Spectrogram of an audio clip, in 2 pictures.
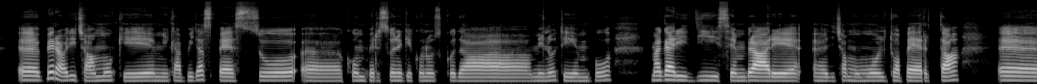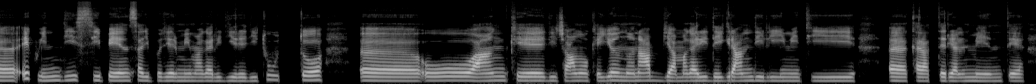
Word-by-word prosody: Ehm, 200 Hz, -1 st, +4 dB
però 280 Hz, -1 st, +4 dB
diciamo 190 Hz, -1 st, -1 dB
che 175 Hz, -1 st, 0 dB
mi 175 Hz, 0 st, -6 dB
capita 180 Hz, +4 st, -3 dB
spesso, 185 Hz, -1 st, +1 dB
uhm, 170 Hz, -1 st, -3 dB
con 180 Hz, +1 st, -5 dB
persone 180 Hz, +1 st, -1 dB
che 175 Hz, -, -6 dB
conosco 175 Hz, 0 st, -5 dB
da 170 Hz, -1 st, +2 dB
meno 175 Hz, +2 st, -4 dB
tempo, 175 Hz, +1 st, -4 dB, 0.4 s
magari 200 Hz, -1 st, +5 dB
di 190 Hz, +3 st, -5 dB
sembrare, 175 Hz, -1 st, +5 dB
uhm, 175 Hz, -1 st, -4 dB
diciamo 175 Hz, +1 st, -5 dB
molto 175 Hz, +1 st, -2 dB
aperta, 175 Hz, +2 st, +3 dB, 0.4 s
ehm, 185 Hz, -2 st, +4 dB
e 270 Hz, -, +3 dB
quindi 195 Hz, 0 st, -6 dB
si 195 Hz, -1 st, -3 dB
pensa 180 Hz, +1 st, +2 dB
di 180 Hz, -1 st, -5 dB
potermi 175 Hz, 0 st, -4 dB
magari 170 Hz, 0 st, -3 dB
dire 165 Hz, 0 st, -5 dB
di 165 Hz, +1 st, -10 dB
tutto, 205 Hz, -1 st, -2 dB, 0.4 s
uhm, 175 Hz, -2 st, +2 dB
o 185 Hz, +1 st, 0 dB
anche 180 Hz, +1 st, +2 dB
diciamo 175 Hz, 0 st, -1 dB
che 170 Hz, -, -7 dB
io 185 Hz, +2 st, +1 dB
non 175 Hz, -1 st, -3 dB
abbia 180 Hz, -1 st, +1 dB
magari 170 Hz, +1 st, 0 dB
dei 170 Hz, 0 st, -2 dB
grandi 175 Hz, 0 st, 0 dB
limiti, 170 Hz, 0 st, -5 dB, 0.3 s
ehm, 175 Hz, -1 st, +4 dB
caratterialmente, 165 Hz, -1 st, -2 dB
175 Hz, 135 wpm, -23 LUFS, 170-185 Hz, 0.4 s, magari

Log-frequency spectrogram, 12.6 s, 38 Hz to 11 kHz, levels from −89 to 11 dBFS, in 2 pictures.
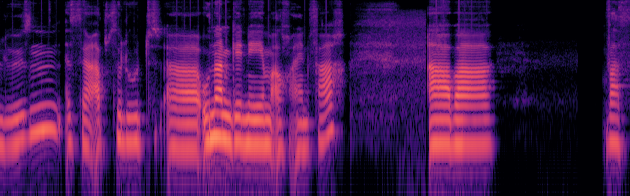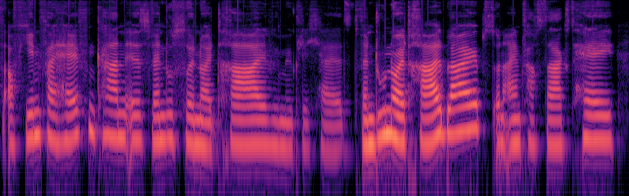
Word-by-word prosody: lösen. 225 Hz, +11 st, -3 dB
Ist 185 Hz, +1 st, -12 dB
ja 165 Hz, -, 0 dB
absolut, 180 Hz, -2 st, -5 dB
äh, 155 Hz, -1 st, +2 dB
unangenehm 180 Hz, -3 st, +4 dB
auch 155 Hz, -, -4 dB
einfach. 170 Hz, -, -4 dB, 0.8 s
Aber 175 Hz, 0 st, +4 dB, 1.1 s
was 185 Hz, 0 st, -5 dB
auf 180 Hz, -, -6 dB
jeden 205 Hz, +2 st, -2 dB
Fall 215 Hz, -2 st, -3 dB
helfen 205 Hz, +6 st, -3 dB
kann, 210 Hz, -2 st, -2 dB
ist, 195 Hz, 0 st, -6 dB
wenn 190 Hz, +1 st, -2 dB
du's 200 Hz, -1 st, -7 dB
so 185 Hz, -3 st, -3 dB
neutral 170 Hz, +1 st, -1 dB
wie 165 Hz, -, -8 dB
möglich 160 Hz, 0 st, -11 dB
hältst. 145 Hz, 0 st, -13 dB
Wenn 170 Hz, +1 st, +3 dB
du 205 Hz, +5 st, +1 dB
neutral 190 Hz, -1 st, +5 dB
bleibst 255 Hz, +3 st, +3 dB
und 180 Hz, -, -4 dB
einfach 175 Hz, 0 st, -6 dB
sagst: 170 Hz, +1 st, -5 dB
„Hey, 195 Hz, -1 st, -2 dB
180 Hz, 150 wpm, -24 LUFS, 170-200 Hz, 1.1 s, neutral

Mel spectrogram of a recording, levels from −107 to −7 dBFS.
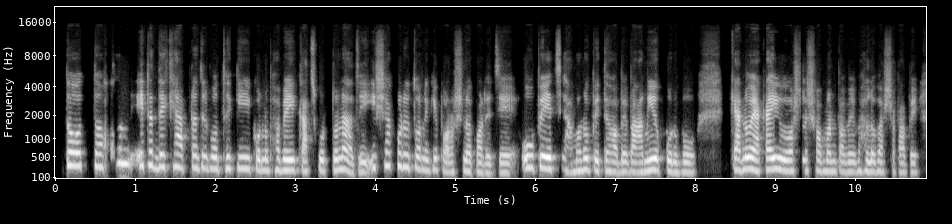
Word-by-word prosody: তো -, -, +6 dB, 0.3 s
তখন 285 Hz, +5 st, 0 dB, 0.2 s
এটা 310 Hz, +1 st, +1 dB
দেখে 275 Hz, +1 st, -2 dB
আপনাদের 260 Hz, -1 st, -4 dB
মধ্যে 240 Hz, +1 st, 0 dB
কি 245 Hz, -, -2 dB, 0.2 s
কোনোভাবেই 215 Hz, 0 st, +2 dB
কাজ -, -, -1 dB
করতো 210 Hz, +1 st, -1 dB
না? 230 Hz, -, +5 dB
যে, -, -, -3 dB, 0.2 s
ঈর্ষা 285 Hz, +4 st, -3 dB
করেও 280 Hz, -2 st, 0 dB
তো -, -, -7 dB
অনেকে 225 Hz, 0 st, -3 dB
পড়াশোনা 195 Hz, +2 st, -3 dB
করে 175 Hz, -2 st, -3 dB
যে, 175 Hz, -, -1 dB, 0.3 s
"ও -, -, +6 dB
পেয়েছে 240 Hz, -2 st, +5 dB
আমারও 205 Hz, +5 st, 0 dB
পেতে 205 Hz, -1 st, -1 dB
হবে 190 Hz, 0 st, -2 dB
বা -, -, +2 dB
আমিও 215 Hz, +4 st, +5 dB
পড়বো, 185 Hz, -2 st, -2 dB, 0.6 s
কেনো 225 Hz, +1 st, +4 dB
একাই 225 Hz, +3 st, +5 dB
ও -, -, +5 dB
আসলে 205 Hz, 0 st, -8 dB
সম্মান 200 Hz, -1 st, -2 dB
পাবে, 190 Hz, 0 st, -4 dB
ভালোবাসা 190 Hz, -1 st, -4 dB
পাবে?" 180 Hz, 0 st, -6 dB
215 Hz, 195 wpm, -20 LUFS, 195-245 Hz, 0.6 s, তো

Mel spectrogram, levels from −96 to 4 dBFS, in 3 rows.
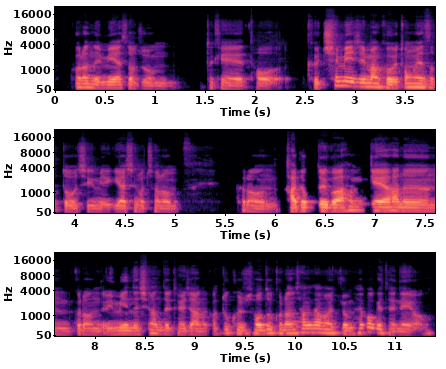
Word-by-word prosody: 그런 125 Hz, -2 st, 0 dB
의미에서 110 Hz, 0 st, 0 dB
좀 95 Hz, -2 st, -9 dB, 0.3 s
어떻게 95 Hz, -3 st, -4 dB
더 455 Hz, 0 st, -2 dB, 0.3 s
그 -, -, -5 dB
취미지만 155 Hz, -6 st, +2 dB
그걸 110 Hz, -3 st, +4 dB
통해서 125 Hz, -2 st, 0 dB
또 95 Hz, -3 st, -3 dB
지금 95 Hz, 0 st, -7 dB
얘기하신 100 Hz, +4 st, -2 dB
것처럼 95 Hz, -1 st, -5 dB, 0.6 s
그런 90 Hz, -3 st, -4 dB
'가족들과 115 Hz, -1 st, +5 dB
함께하는 115 Hz, -4 st, +3 dB
그런 100 Hz, -1 st, -3 dB
의미있는 110 Hz, +1 st, -1 dB
시간들이 110 Hz, 0 st, -3 dB
되지 100 Hz, -3 st, -4 dB
않을까.' 95 Hz, +1 st, -5 dB
또 130 Hz, -, -5 dB
그래서 120 Hz, -1 st, -5 dB
저도 120 Hz, +2 st, +3 dB
그런 125 Hz, -1 st, 0 dB
상상을 145 Hz, -1 st, +1 dB
좀 115 Hz, 0 st, -1 dB
해 155 Hz, -, 0 dB
보게 165 Hz, -3 st, +1 dB
되네요. 95 Hz, +3 st, -6 dB
115 Hz, 390 characters per minute, -24 LUFS, 100-125 Hz, 0.6 s, 가족들과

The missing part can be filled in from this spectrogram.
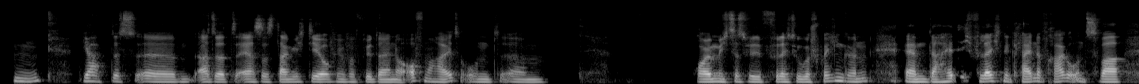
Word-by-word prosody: Mhm. 145 Hz, +3 st, -4 dB, 0.4 s
Ja, 145 Hz, -4 st, -1 dB
das, 135 Hz, -2 st, -5 dB
ähm 120 Hz, -2 st, 0 dB
also, 120 Hz, +1 st, 0 dB
als 120 Hz, 0 st, +1 dB
1. 120 Hz, 0 st, -1 dB
danke 120 Hz, 0 st, +1 dB
ich 120 Hz, -1 st, -10 dB
dir 120 Hz, -1 st, +5 dB
auf 120 Hz, 0 st, 0 dB
jeden 120 Hz, -, -4 dB
Fall 120 Hz, -, -5 dB
für 115 Hz, +1 st, -3 dB
deine 115 Hz, -1 st, 0 dB
Offenheit 130 Hz, +1 st, -1 dB
und, 120 Hz, -1 st, -6 dB
ähm 115 Hz, -2 st, -4 dB, 1.5 s
freue 125 Hz, -1 st, +6 dB
mich, 125 Hz, -2 st, -1 dB
dass 125 Hz, -2 st, -3 dB
wir 120 Hz, -2 st, +1 dB
vielleicht 120 Hz, +1 st, -1 dB
drüber 120 Hz, -1 st, +1 dB
sprechen 140 Hz, +8 st, -2 dB
können. 140 Hz, +1 st, -3 dB, 0.3 s
Ähm, 125 Hz, -2 st, +4 dB
da 120 Hz, -2 st, +2 dB
hätte 140 Hz, +7 st, +1 dB
ich 170 Hz, -, -8 dB
vielleicht 140 Hz, +1 st, +5 dB
'ne 145 Hz, -, -2 dB
kleine 130 Hz, +4 st, +1 dB
Frage, 140 Hz, +4 st, 0 dB
und 120 Hz, -, -2 dB
zwar, 120 Hz, -1 st, +5 dB
125 Hz, 190 wpm, -28 LUFS, 120-135 Hz, 1.5 s, freue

